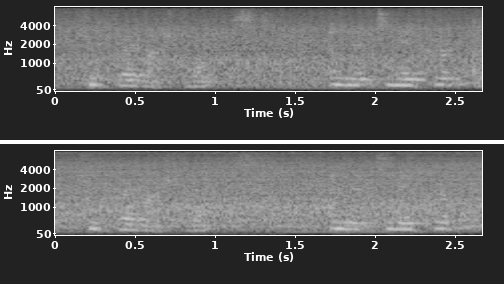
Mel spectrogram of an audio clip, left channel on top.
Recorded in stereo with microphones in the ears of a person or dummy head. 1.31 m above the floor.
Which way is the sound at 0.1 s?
20° right (ahead or behind).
